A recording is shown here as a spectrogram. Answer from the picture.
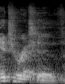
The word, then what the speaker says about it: iterative: Yeah, it's this irritative, it's this, God, I can't pronounce iterative. – It. Right. Iterative, thank you.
